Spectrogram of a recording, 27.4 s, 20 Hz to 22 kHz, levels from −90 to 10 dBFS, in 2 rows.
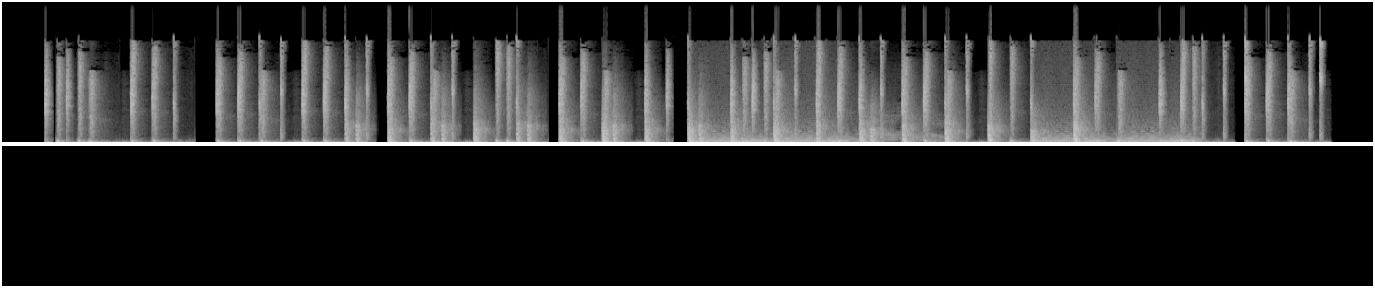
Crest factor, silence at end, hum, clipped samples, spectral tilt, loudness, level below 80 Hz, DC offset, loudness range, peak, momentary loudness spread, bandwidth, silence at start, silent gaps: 20 dB; 14.1 s; none; under 0.1%; -2 dB/octave; -14 LUFS; -38 dBFS; 5%; 4 LU; 0 dBFS; 6 LU; over 20 kHz; 0.4 s; 1.93-2.14 s, 3.77-3.85 s, 5.46-5.56 s, 6.71-6.85 s, 12.34-12.42 s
